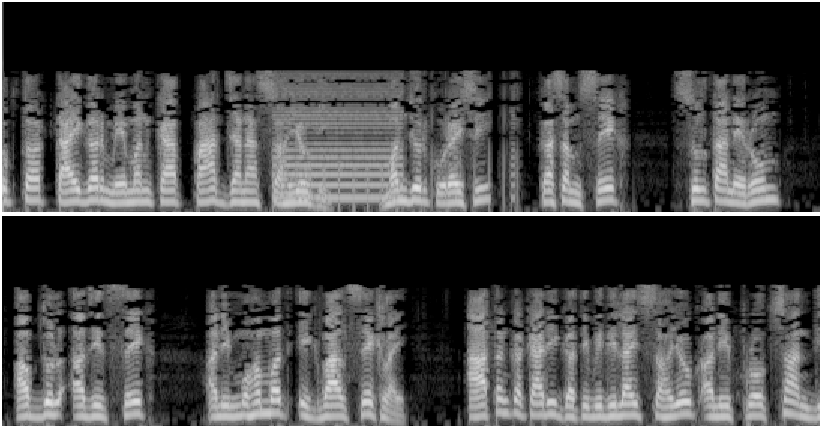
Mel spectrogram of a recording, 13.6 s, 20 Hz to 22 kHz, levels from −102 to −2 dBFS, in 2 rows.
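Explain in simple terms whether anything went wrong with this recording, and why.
Vorbis compression, heard throughout the whole clip: the speech sounds hissy and grainy, with nothing left above 6.6 kHz. Squeezing the file very hard is the likely cause. The codec cut off the treble and turned fine detail into noise, blurring the starts of sounds.

GSM phone buzz, from 2.25 to 3.33 s: a hard, raspy buzz at 217 Hz sits under the speech. A nearby 2G phone on a call sent radio pulses 217 times a second, and the audio circuit turned those pulses into sound.

GSM signalling bursts, from 3.33 to 4.30 s: the buzz changes to even ticks with a longer buzz twice a second. The same phone was still on the call, but its user had gone silent, so it sent only short groups of radio bursts.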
